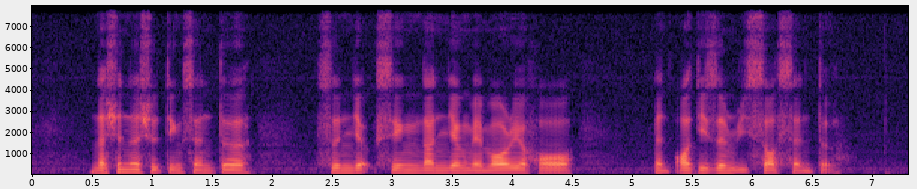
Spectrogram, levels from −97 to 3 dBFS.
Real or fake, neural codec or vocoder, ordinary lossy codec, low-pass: real; none; none; none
